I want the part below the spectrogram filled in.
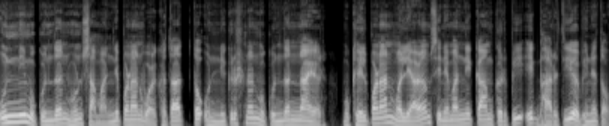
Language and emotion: Goan Konkani, neutral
